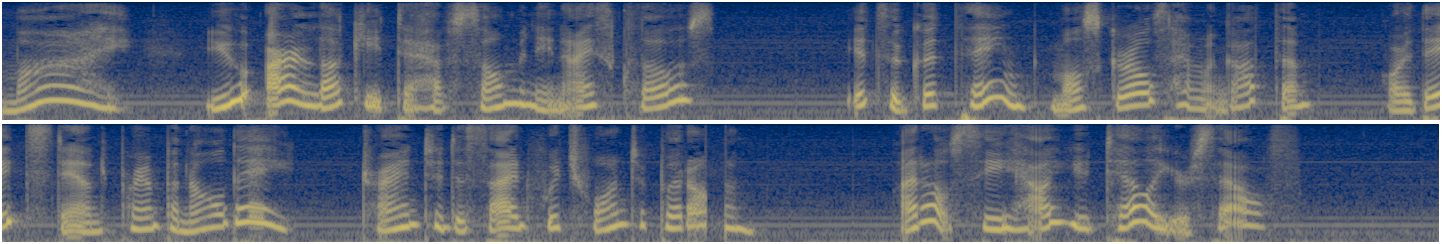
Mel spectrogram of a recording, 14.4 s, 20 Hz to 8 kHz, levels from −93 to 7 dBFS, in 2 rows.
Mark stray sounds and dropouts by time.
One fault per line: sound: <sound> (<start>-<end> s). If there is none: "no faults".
sound: dropout (10.7-10.8 s)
